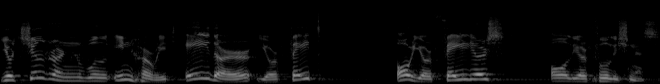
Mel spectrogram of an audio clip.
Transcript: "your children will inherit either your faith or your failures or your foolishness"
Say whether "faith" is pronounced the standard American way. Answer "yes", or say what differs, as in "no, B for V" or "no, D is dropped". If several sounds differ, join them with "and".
no, T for TH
